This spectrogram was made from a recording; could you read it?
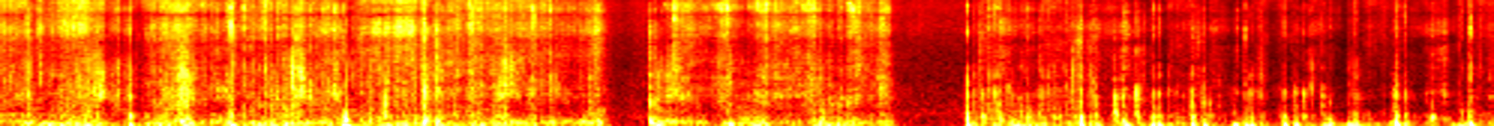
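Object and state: Textured leather wallet being scratched and tapped.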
